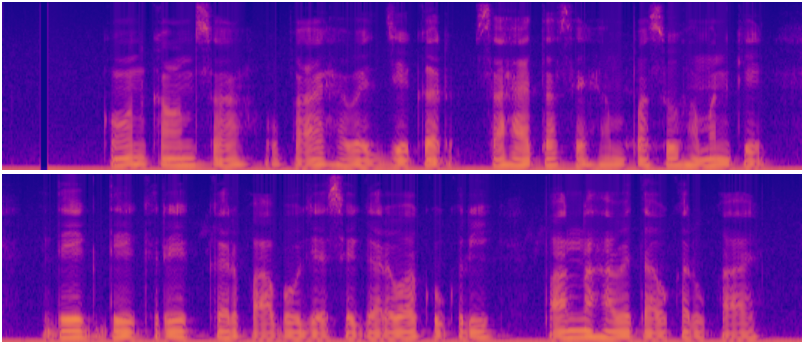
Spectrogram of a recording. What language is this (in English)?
Chhattisgarhi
